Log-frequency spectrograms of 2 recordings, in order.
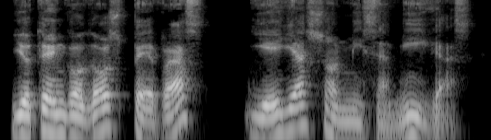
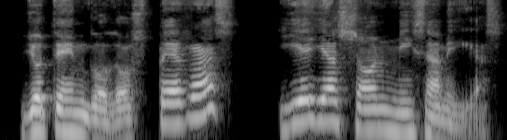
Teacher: we want to hear dos perras as main stress, mis amigas as second main stress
